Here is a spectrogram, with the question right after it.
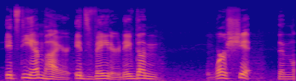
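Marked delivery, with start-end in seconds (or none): none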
